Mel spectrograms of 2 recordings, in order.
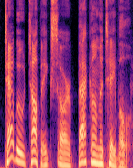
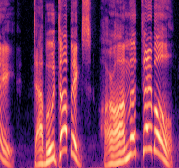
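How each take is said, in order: First: It is said in a radio announcer voice. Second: It is said in a cartoon bear voice.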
